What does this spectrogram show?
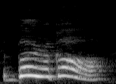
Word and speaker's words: Beauregard: And I actually corrected him in English and said, yes, Beauregard, before I realised the vet was actually French and was pronouncing Beauregard the correct French way.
